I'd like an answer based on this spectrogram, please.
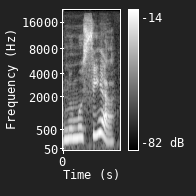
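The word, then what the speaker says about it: Pneuma: type of energy called numia numia oh it's a silent P it isn't produced by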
